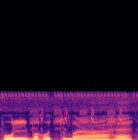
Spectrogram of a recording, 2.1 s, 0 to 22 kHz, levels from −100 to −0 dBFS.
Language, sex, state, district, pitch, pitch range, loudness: Hindi, male, Jharkhand, Deoghar, 125 Hz, 115-135 Hz, -16 LUFS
